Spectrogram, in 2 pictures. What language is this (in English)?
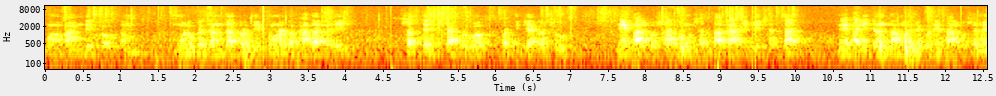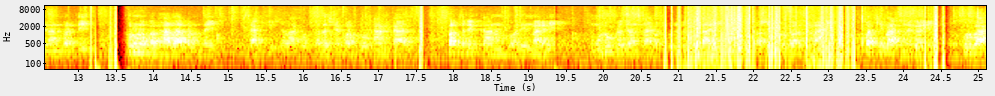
Romanian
